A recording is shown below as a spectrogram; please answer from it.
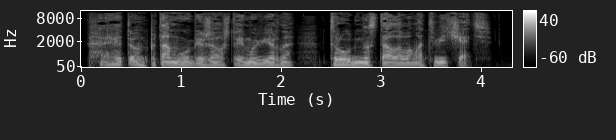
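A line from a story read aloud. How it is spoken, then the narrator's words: Laughing young man. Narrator (Russian): засмеялся молодой человек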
